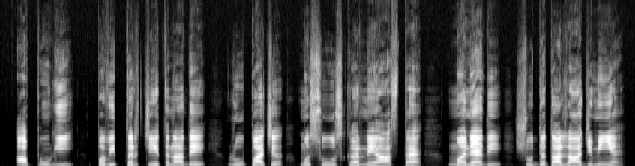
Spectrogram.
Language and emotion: Dogri, neutral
